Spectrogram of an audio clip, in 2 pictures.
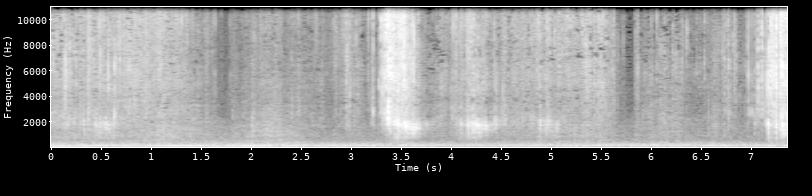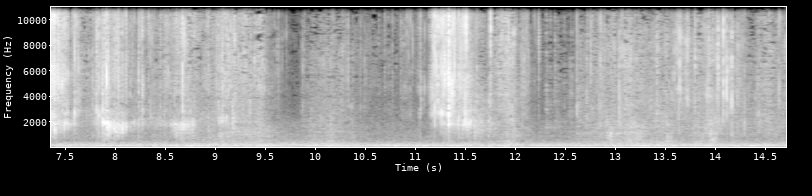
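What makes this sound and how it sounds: A pile of dry purple and pink soap curls and flakes is crushed and rubbed between two hands with long nails, giving a steady bright, crisp crinkling and crunching. Three louder crushing bursts stand out above the softer continuous rustle, along with a faint low hum underneath.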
